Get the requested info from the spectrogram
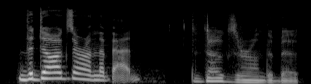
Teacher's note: de-stressed function words, said quickly, were the, are, and on. An article, auxiliary verb, preposition.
